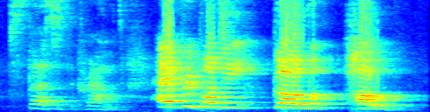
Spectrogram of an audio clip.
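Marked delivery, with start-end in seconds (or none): 1.6-4.2 commanding call. Acted. Bouncer disperses crowd.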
